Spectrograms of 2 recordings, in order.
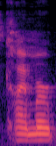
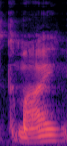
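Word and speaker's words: Khmer: the kimer civilization was is kimer pronounced today as Kamai in the Cambodian language you can ask a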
